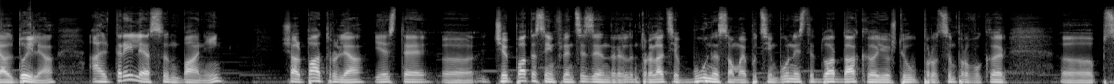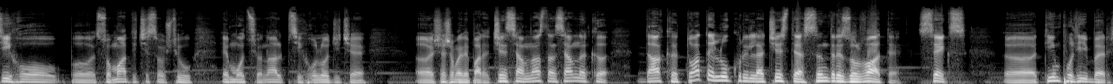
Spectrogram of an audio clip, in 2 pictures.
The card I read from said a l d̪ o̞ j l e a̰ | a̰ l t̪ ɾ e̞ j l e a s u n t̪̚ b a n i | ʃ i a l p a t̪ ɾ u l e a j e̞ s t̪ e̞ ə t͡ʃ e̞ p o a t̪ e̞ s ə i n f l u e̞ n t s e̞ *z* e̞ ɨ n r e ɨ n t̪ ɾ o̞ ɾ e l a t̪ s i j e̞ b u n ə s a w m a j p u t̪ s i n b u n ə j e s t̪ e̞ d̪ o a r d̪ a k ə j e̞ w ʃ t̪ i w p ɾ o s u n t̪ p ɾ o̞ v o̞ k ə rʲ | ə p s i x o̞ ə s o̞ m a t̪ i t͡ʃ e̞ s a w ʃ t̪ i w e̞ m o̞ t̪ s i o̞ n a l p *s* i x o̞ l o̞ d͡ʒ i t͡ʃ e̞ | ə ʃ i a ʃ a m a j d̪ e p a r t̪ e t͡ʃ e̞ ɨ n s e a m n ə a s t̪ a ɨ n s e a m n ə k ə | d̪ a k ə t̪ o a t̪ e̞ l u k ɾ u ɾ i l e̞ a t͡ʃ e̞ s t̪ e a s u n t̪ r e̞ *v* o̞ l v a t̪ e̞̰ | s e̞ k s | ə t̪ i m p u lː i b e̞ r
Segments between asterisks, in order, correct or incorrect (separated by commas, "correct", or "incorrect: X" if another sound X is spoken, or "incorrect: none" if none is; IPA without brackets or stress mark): correct, correct, incorrect: z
